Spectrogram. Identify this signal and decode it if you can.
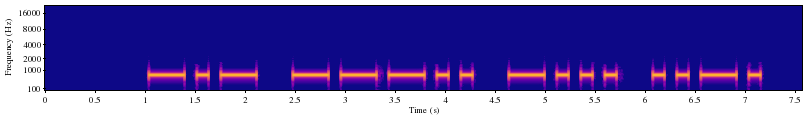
Morse code, heard as a keyed tone, about 10 wpm, 700 Hz. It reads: K8BF
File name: LARK-FD-2022-Log-in-CW-10wpm-700-Hz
